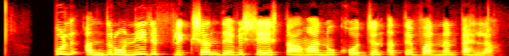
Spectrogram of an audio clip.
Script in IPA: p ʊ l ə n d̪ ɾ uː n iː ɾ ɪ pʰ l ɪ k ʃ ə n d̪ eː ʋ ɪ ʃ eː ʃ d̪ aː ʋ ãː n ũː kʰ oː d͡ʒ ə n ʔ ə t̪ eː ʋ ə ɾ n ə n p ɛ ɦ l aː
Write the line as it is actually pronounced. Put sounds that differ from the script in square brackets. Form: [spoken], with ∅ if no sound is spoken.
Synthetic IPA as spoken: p ʊ l ə n d̪ ɾ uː n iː ɾ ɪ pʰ l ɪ k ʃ ə n d̪ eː ʋ ɪ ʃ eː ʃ [t̪] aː ʋ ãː n ũː kʰ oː d͡ʒ ə n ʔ ə t̪ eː ʋ ə ɾ n ə n p ɛ ɦ l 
